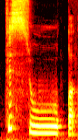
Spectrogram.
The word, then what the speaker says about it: في السوق: Ici dans fi, je ne prononce pas le ya. Donc je passe de la lettre fa portant la kasra directement à la prononciation du sin avec sa shadda. Fissouq.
